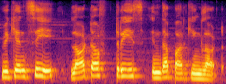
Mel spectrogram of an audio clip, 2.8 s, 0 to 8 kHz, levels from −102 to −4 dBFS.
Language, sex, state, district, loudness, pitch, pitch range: English, male, Karnataka, Bangalore, -13 LUFS, 180 Hz, 165-200 Hz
